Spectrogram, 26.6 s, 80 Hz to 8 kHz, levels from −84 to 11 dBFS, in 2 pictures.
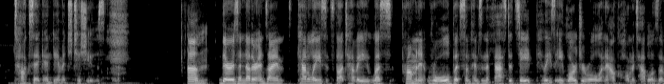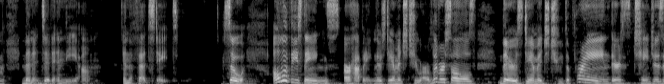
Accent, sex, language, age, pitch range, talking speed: American, female, English, 20-39, 150-230 Hz, 140 wpm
